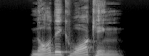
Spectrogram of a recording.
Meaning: Nordic walking
- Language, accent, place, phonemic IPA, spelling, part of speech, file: German, Germany, Berlin, /ˌnɔʁdɪk ˈvɔːkɪŋ/, Nordic Walking, noun, De-Nordic Walking.ogg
